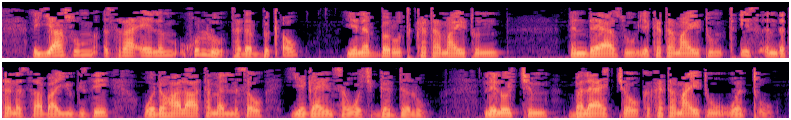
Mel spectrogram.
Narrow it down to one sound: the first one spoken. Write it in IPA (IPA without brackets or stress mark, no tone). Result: ʔ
